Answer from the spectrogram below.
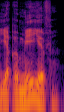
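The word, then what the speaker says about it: Jeremejeff: Han skal formentlig udtales mere russisk, end det vi har gang i. Øh, han har undret sig over vores udtal, og derfor hørte han lige nogle svenskere på arbejdet, hvordan man udtaler navnet. Det er altså, skal udtales russisk, så det er Jeremejev. – Nej. EF. Ej, der øh, står jo Jeff. der. Altså e J-E-F-F.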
